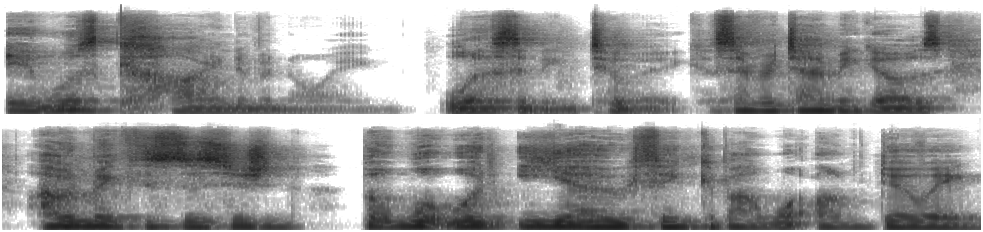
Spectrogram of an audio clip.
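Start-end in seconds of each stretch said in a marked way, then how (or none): 3.8-7.4 put-on British accent, said in character. Quoting what he keeps saying while reading through, in a british accent. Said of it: "I like that British accent you just had".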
